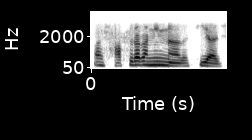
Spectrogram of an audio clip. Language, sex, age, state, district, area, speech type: Bengali, male, 18-30, West Bengal, South 24 Parganas, rural, conversation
